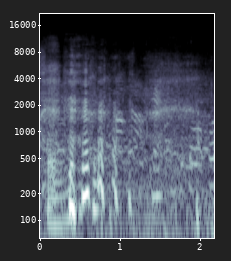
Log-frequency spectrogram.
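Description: Faint people's voices talking in the background, no words clear, quieter than the commentary around them.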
